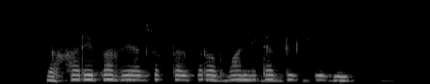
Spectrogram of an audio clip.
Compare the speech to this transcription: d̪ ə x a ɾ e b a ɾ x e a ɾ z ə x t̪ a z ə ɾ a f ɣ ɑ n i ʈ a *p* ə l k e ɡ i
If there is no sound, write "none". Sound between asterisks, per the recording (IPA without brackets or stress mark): k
